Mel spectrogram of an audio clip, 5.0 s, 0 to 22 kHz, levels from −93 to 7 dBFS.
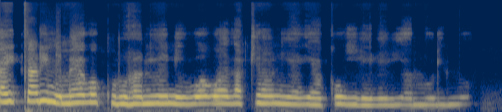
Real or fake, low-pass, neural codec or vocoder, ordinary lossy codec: fake; 19.8 kHz; codec, 44.1 kHz, 2.6 kbps, DAC; none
